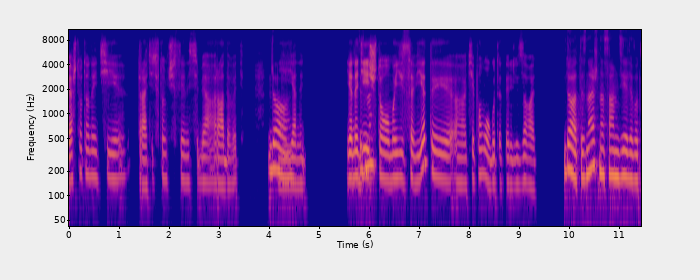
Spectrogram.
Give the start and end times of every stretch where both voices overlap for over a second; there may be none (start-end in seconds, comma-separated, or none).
none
